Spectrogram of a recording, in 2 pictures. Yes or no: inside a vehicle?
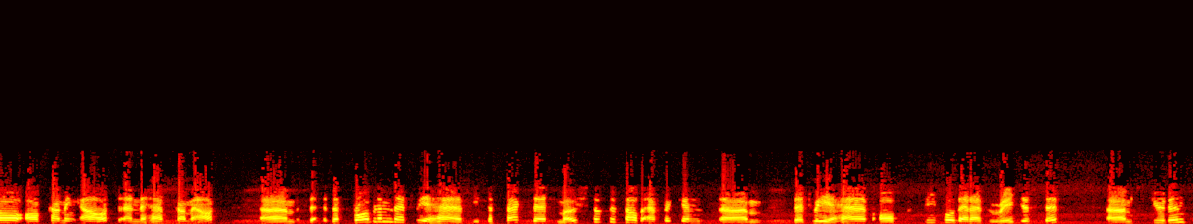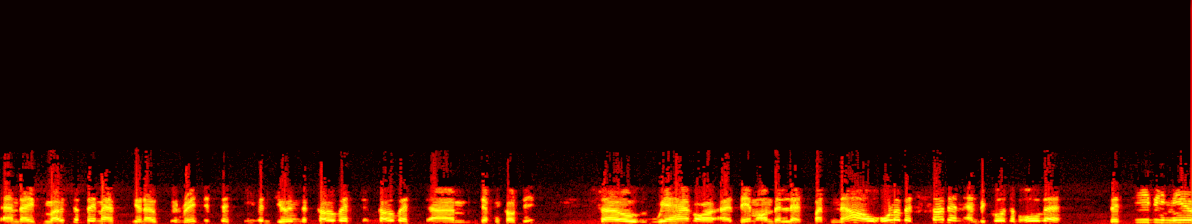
yes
